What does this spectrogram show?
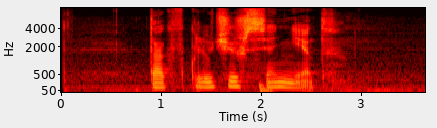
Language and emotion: Russian, neutral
